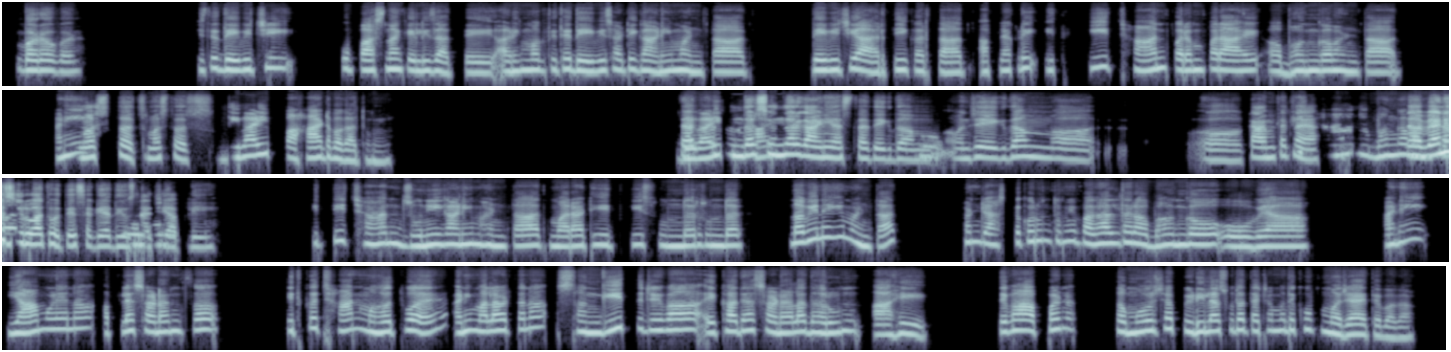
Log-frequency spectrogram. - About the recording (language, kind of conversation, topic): Marathi, podcast, सण-उत्सवांमुळे तुमच्या घरात कोणते संगीत परंपरेने टिकून राहिले आहे?
- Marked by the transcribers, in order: other background noise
